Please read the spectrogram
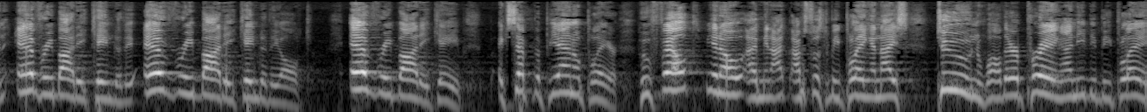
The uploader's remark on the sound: Sunday Morning Service. 45th Anniversary Weekend.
